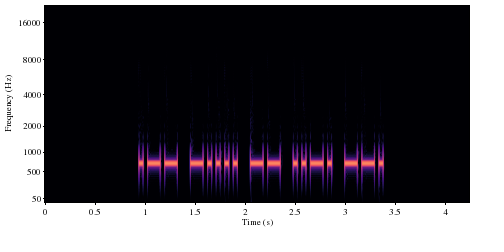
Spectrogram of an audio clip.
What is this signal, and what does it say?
Morse code, heard as a keyed tone, about 28 wpm, 700 Hz. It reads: W6MFG
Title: USA Call Signs - 5 Characters - Repeated 3x - 28wpm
